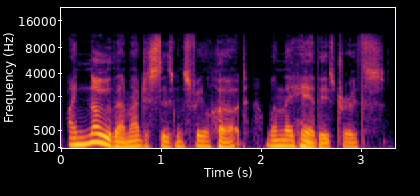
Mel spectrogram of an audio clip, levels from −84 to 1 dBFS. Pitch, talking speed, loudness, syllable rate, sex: 120 Hz, 215 wpm, -16 LUFS, 5.1 syllables/s, male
